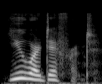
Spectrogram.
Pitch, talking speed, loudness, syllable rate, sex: 225 Hz, 175 wpm, -16 LUFS, 6.6 syllables/s, female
